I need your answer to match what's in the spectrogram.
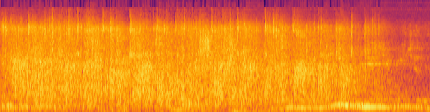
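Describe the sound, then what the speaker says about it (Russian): Crowd applause, dense and sustained, fills the space at close range and eases off slightly at the very end. "всегда аплодисменты."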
